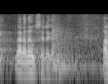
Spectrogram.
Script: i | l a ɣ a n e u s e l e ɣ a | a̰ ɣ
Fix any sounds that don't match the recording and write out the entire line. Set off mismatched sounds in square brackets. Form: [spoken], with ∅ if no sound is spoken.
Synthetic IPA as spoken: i | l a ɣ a n [a] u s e l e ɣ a | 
